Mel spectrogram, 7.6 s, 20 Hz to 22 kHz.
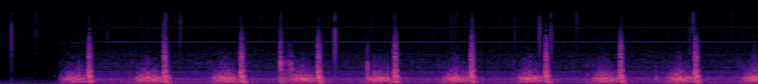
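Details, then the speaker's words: Teaching heart recording from 1967, tracing 17: regular heartbeat near 79/min, rough pulmonary ejection murmur each beat with a single, unsplit second sound; low pulmonary valve pressure gradient, unlike atrial septal defect. "tracing number 17 ejection murmur in a patient with a low pulmonary valve pressure gradient the second sound is not split as is the case in inter atrial septal defect"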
